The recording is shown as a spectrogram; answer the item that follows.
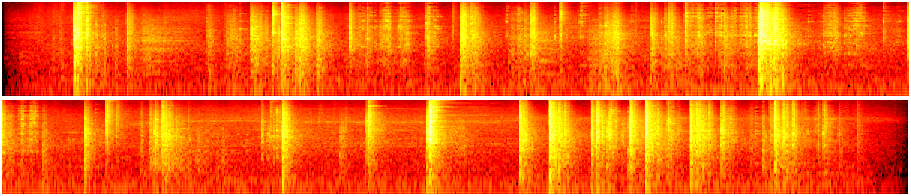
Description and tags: Dig in a pile of metal pieces
industry, field-recording, factory, machinery, metal-movement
